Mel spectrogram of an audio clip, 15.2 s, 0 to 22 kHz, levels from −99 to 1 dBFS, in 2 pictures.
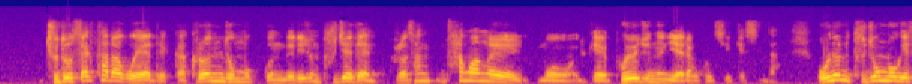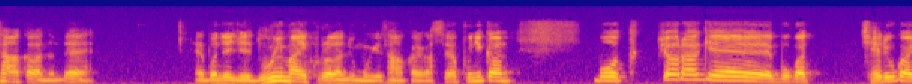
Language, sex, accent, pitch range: Korean, male, native, 120-185 Hz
